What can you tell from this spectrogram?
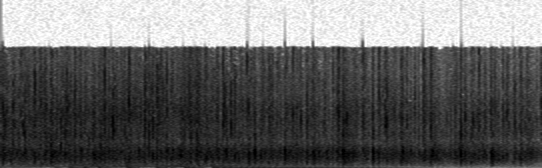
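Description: Audience applauding over a short closing music sting. The music's low notes end about two seconds in on a held bass note that fades out a couple of seconds later, while the clapping goes on.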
